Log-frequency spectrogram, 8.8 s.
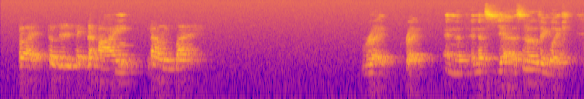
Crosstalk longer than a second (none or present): none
